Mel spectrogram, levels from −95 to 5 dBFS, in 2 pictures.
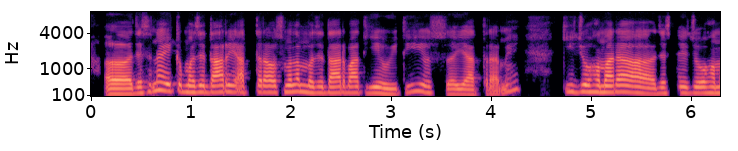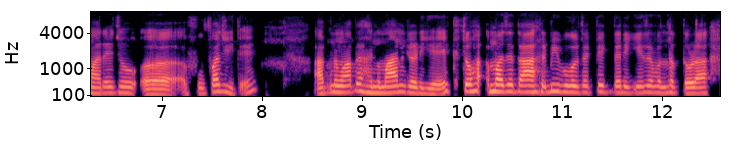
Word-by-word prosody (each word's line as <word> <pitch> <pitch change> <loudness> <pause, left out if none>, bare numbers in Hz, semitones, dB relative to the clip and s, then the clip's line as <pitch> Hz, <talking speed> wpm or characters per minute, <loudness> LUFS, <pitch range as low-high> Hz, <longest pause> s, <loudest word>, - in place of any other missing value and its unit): अ, 135 +1 +5
जैसे 160 +5 -5
ना 230 +1 0
एक 205 -1 -1
मज़ेदार 175 +1 +2
यात्रा 175 -1 -1
उस 170 +1 -5
मतलब 190 +1 +1
मज़ेदार 160 0 0
बात 165 0 0
ये 155 +1 -1
हुई 135 -2 -2
थी 195 +3 -7
उस 165 -2 -9
यात्रा 125 -1 -3
में 215 +5 -8 0.5
कि 190 - -6
जो 190 - +2
हमारा 180 0 +3 0.3
जैसे 155 +1 -5
जो 155 0 -1
हमारे 160 0 -1
जो 160 -1 -2
अ, 130 -2 0
फूफा 145 +6 0
जी 175 -6 -5
थे 175 - -6 0.7
आपने 180 - +1
वहाँ 175 +1 +3
पे 205 - -1
हनुमान 165 0 +3
गढ़ी 155 -4 0
है 130 -1 0
एक 200 - -5
तो 195 - +5
ह - - +3 0.2
मज़ेदार 180 -2 +4
भी 195 +2 -1
बोल 180 -1 +1
सकते 175 +1 -4
हैं 180 - -2
एक 180 - -21
तरीके 165 0 -2
से 175 - -1
मतलब 165 0 -3
थोड़ा 150 +1 +4
170 Hz, 220 wpm, -21 LUFS, 155-180 Hz, 0.7 s, अ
